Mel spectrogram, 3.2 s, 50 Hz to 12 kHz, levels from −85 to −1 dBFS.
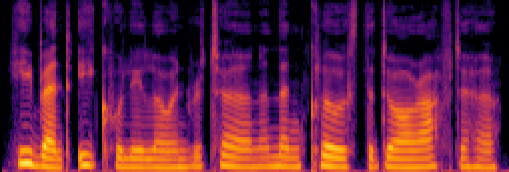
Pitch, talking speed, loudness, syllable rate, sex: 175 Hz, 245 wpm, -20 LUFS, 5.9 syllables/s, female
